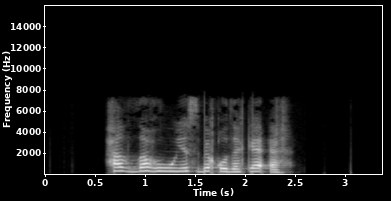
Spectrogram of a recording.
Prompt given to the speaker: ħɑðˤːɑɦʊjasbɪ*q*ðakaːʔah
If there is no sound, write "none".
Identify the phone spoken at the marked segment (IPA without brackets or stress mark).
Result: q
